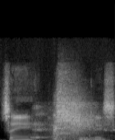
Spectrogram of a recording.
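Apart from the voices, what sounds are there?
sneeze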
